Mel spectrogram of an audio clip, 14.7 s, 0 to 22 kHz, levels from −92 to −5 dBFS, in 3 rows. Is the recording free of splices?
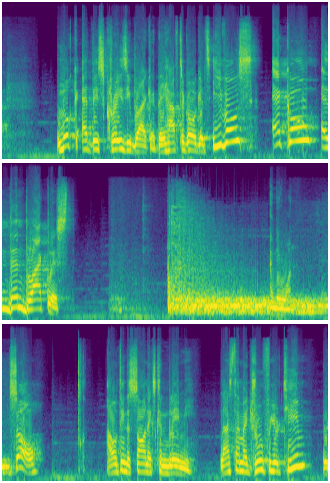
yes; 0 cuts

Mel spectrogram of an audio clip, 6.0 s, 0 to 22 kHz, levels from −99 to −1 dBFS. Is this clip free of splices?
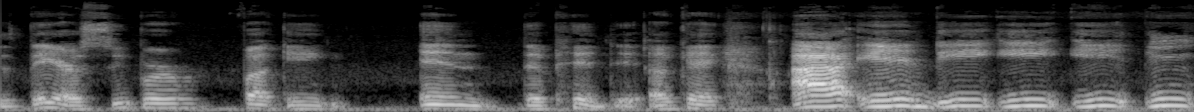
yes; 0 cuts

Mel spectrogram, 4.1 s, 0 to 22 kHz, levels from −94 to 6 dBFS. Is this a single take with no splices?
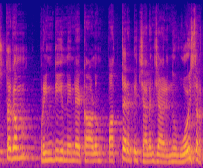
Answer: yes; 0 cuts

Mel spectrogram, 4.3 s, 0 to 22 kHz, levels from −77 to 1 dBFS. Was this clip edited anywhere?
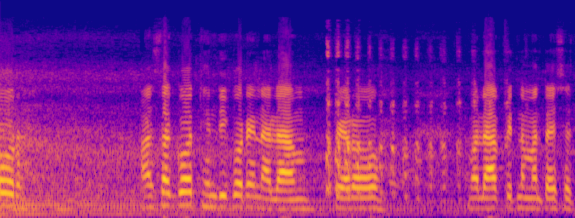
no; 0 cuts

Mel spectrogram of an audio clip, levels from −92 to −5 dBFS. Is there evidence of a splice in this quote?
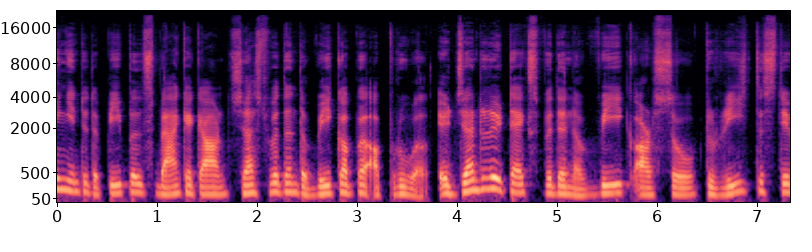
yes; 1 cut; at 3.7 s

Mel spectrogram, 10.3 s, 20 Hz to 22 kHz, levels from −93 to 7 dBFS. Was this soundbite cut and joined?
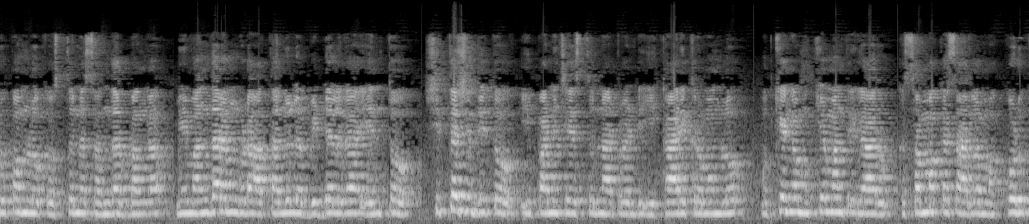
no; 0 cuts

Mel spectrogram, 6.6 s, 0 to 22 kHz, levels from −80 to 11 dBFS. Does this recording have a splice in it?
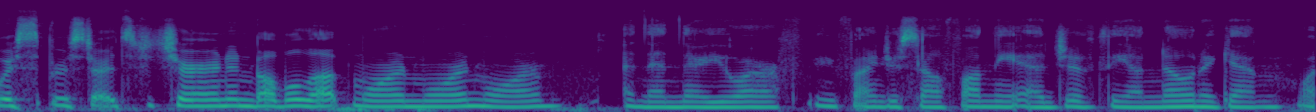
no; 0 cuts

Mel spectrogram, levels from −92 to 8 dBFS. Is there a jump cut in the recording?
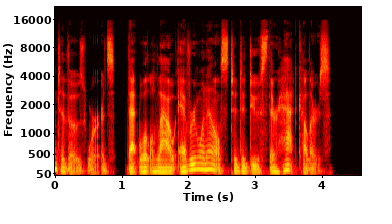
no; 0 cuts

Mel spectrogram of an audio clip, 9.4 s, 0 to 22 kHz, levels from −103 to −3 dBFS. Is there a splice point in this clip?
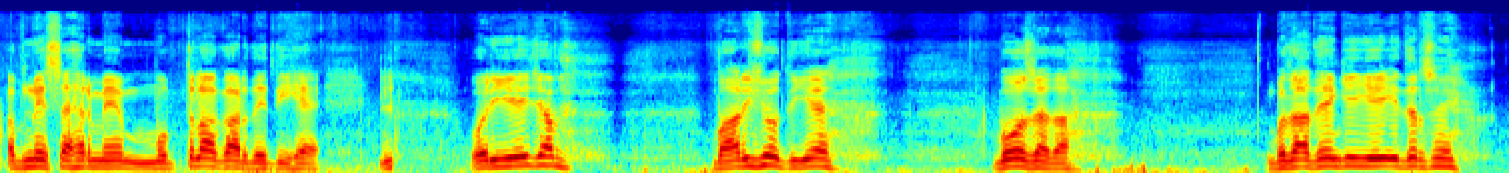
yes; 1 cut; at 2.4 s

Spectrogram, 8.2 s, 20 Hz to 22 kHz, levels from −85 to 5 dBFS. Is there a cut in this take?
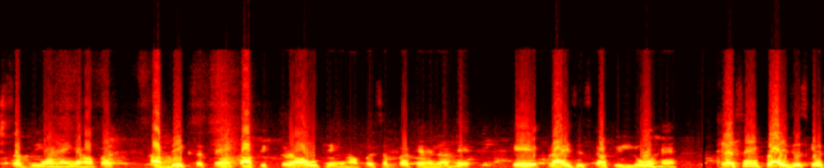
yes; 1 cut; at 6.9 s

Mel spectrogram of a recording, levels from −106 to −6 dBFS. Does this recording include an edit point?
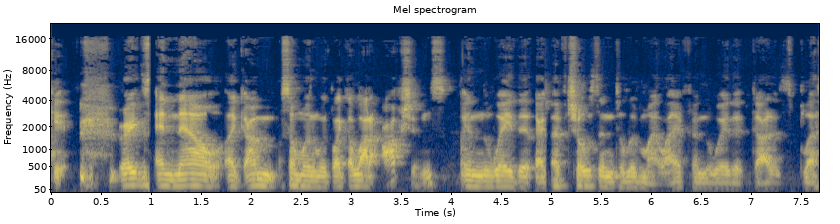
yes; 1 cut; at 1.0 s

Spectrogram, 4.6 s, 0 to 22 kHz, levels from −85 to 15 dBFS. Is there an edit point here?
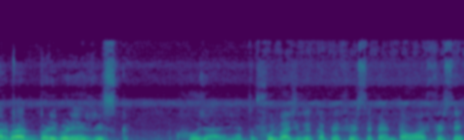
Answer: yes; 1 cut; at 2.5 s

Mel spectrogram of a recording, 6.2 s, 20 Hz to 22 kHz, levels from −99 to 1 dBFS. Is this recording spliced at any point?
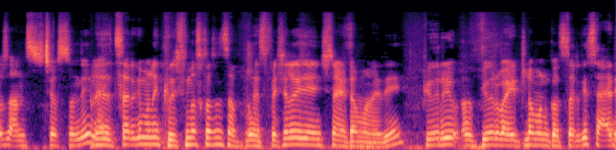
yes; 1 cut; at 1.0 s

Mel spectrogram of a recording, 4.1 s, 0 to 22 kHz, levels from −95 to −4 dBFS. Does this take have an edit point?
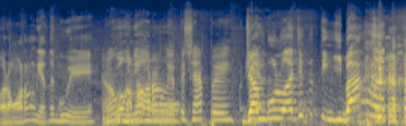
yes; 2 cuts; at 0.9 s, 2.4 s

